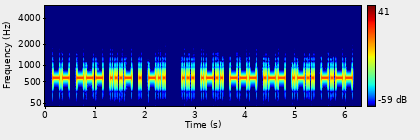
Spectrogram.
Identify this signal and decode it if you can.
Morse code, heard as a keyed tone, about 25 wpm, 600 Hz. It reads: MOVED SLOWLY
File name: the old man and the sea part 1 25wpm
